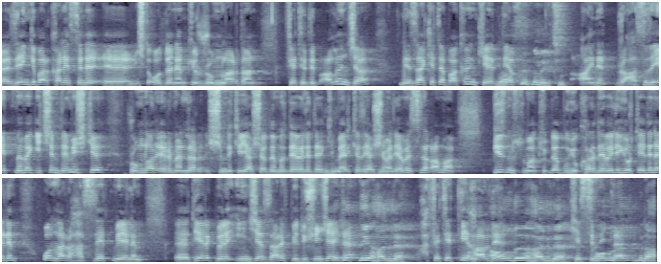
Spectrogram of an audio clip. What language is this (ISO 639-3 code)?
tur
